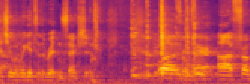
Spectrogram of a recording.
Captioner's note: laughs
